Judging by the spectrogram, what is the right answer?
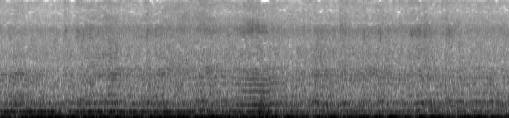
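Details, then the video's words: Loud, close honey bee drone, deep and steady with a clear tonal hum in the first half and a brief rising whine partway through. "Bee song"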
